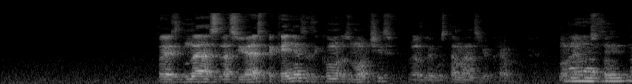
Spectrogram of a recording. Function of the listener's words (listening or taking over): taking over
